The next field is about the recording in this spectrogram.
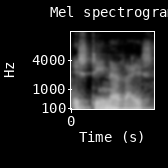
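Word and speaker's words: Steiner Rice: इसका right pronunciation क्या हो जाएगा, स्टीनर राइस, ठीक है ना। मैंने इसको गलती से स्टिंगर पढ़ दिया था तो ये हमारा क्या हो जाएगा, स्टीनर राइस है, ठीक है।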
